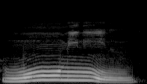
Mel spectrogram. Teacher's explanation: عندنا كلمة مؤمنين، مؤمنين تبدل الهمزة الساكنة بواو مادية لأنها قبلها حرف الميم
